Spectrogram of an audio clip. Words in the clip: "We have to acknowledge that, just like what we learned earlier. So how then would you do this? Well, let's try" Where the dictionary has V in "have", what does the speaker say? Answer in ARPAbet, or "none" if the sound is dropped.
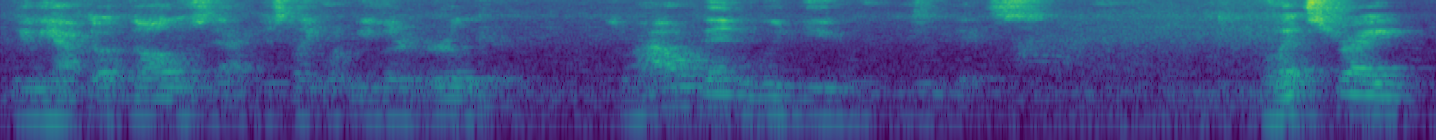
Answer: F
